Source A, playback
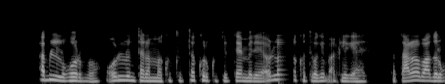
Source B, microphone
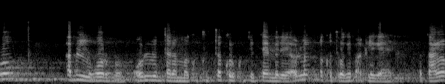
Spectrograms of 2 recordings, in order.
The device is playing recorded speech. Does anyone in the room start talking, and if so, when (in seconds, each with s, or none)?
none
